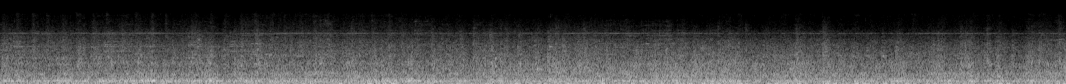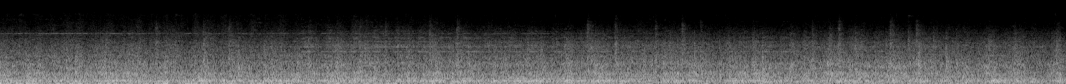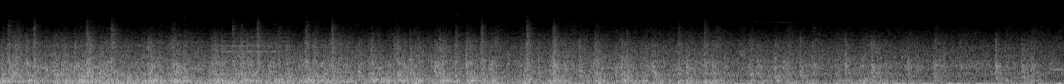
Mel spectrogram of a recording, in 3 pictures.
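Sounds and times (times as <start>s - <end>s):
train cars rumbling over bridge: 0.0s - 31.9s
wheels clacking over rail joints: 0.0s - 31.9s.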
